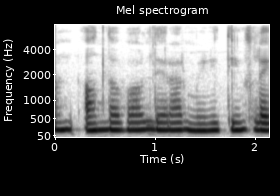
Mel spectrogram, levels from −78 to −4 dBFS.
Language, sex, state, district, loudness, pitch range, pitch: English, female, Punjab, Kapurthala, -13 LUFS, 190-200 Hz, 200 Hz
